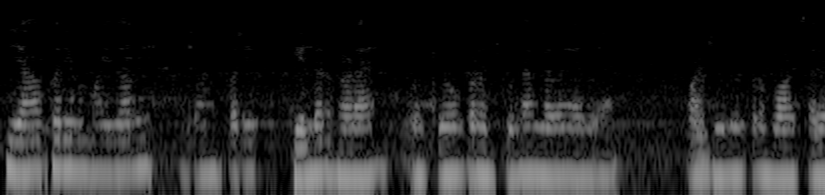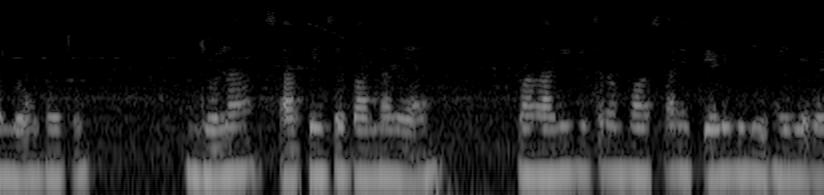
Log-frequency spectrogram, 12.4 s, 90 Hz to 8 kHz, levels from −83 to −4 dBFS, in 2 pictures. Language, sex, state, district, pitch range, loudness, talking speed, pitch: Hindi, male, Chhattisgarh, Bastar, 135-150 Hz, -44 LUFS, 195 wpm, 140 Hz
